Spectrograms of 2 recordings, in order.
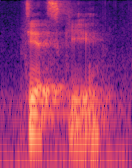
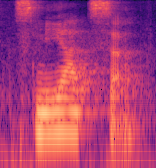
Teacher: in a word like детский, the t sound is quite short. Meanwhile, in a word like смеяться, the t is quite long, it's quite emphasized.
